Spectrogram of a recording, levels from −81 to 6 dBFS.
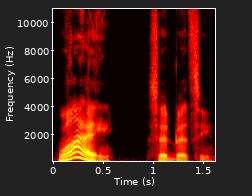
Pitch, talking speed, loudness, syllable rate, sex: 150 Hz, 110 wpm, -17 LUFS, 3.3 syllables/s, male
